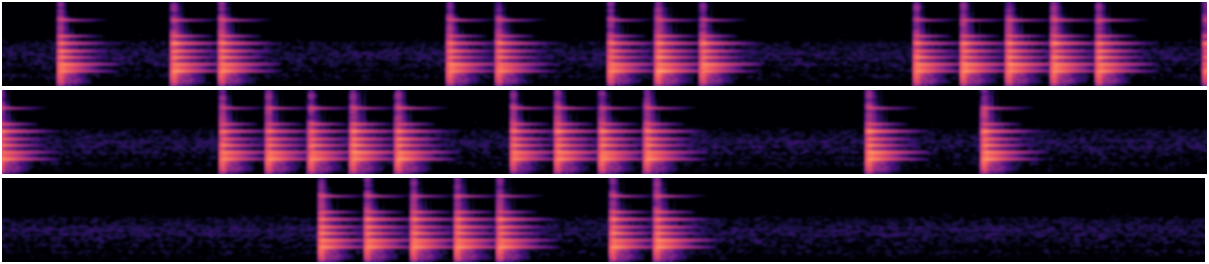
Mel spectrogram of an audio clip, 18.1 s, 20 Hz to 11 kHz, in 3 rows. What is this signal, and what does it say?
Tap code, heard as taps on a metal pipe, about 4 knocks a second. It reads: BHVYA W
